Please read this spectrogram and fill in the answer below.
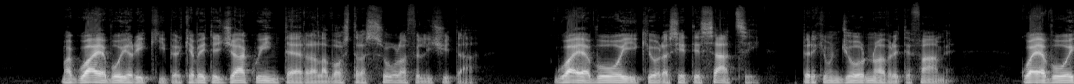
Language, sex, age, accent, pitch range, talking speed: Italian, male, 50-69, native, 75-95 Hz, 165 wpm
